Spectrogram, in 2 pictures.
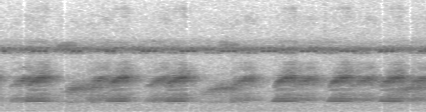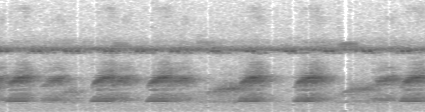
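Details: Night chorus of frogs in Florida by moonlight: bursts of honking, nasal croaks pulse in rough groups of two or three, over a constant shrill insect drone.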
